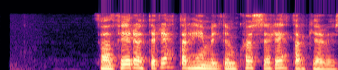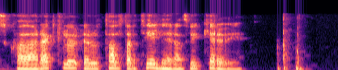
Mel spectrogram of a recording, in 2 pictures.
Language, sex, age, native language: Icelandic, other, 30-39, Icelandic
